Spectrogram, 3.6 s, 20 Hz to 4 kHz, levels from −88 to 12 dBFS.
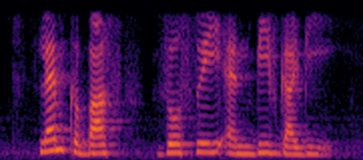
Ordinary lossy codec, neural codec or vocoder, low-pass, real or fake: none; none; 3.6 kHz; real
